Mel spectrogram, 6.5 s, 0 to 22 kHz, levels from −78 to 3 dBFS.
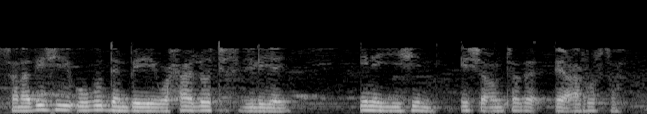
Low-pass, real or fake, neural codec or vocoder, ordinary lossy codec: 19.8 kHz; real; none; AAC, 16 kbps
